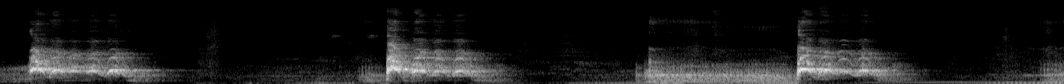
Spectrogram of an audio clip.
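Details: Angry mother dog barking loudly at her newborn puppies; four loud, harsh, drawn-out barks roughly every two to four seconds, one lower, rougher growling bark in the middle, short quiet gaps between.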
